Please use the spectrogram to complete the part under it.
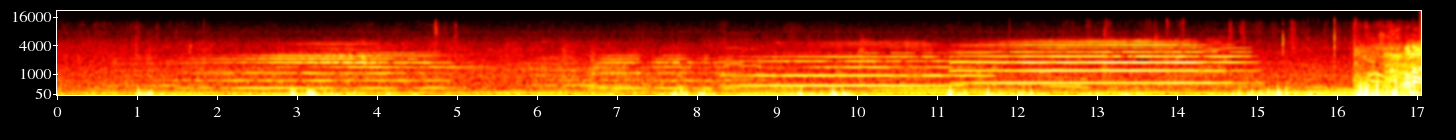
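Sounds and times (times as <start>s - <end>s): low rumble of wind: 0.0s - 17.0s
slow ceremonial wind music: 0.0s - 17.0s.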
